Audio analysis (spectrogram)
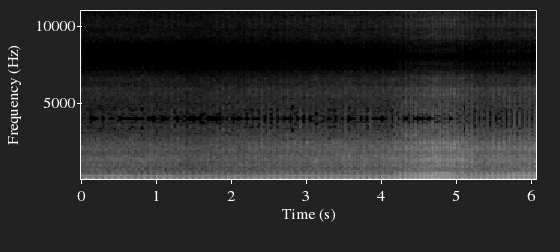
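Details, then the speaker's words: Honda CB150R at idle, microphone close to the engine: a fast, steady clattering rattle over the engine beat, like a sewing machine, from a worn, noisy cam chain (tensioner chain), before replacement with a DID chain. "itulah suara dari rantai ketengnya atau rantai tensionernya Bagaimana kaya suara helikopter kan kayu mesin jahit tapi kalau digas kayak supertrees-nya H2 ya haha"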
